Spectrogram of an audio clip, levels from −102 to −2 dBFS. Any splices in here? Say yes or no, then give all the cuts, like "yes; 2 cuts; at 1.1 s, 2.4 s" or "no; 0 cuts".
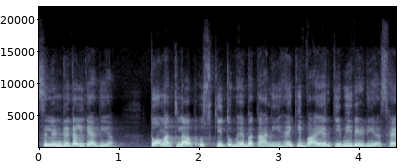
no; 0 cuts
